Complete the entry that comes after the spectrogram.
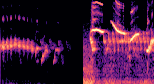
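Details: White-rumped shama provoking song: a soft trill fading out, a brief silence, then loud, clear upslurred and downslurred whistles.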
